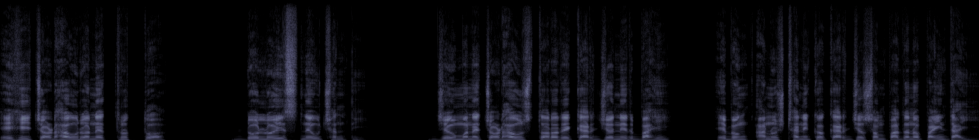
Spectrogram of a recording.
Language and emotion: Odia, neutral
